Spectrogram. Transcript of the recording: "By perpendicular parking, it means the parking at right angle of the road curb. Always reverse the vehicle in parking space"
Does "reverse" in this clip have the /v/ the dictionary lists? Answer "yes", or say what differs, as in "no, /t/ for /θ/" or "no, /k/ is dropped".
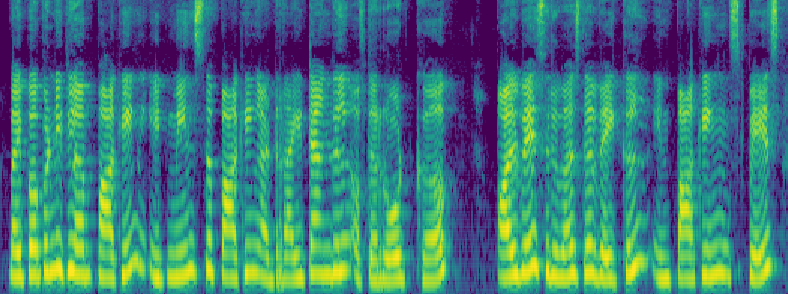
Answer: yes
